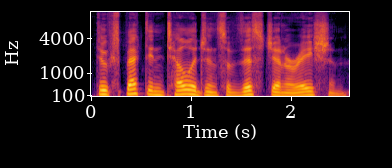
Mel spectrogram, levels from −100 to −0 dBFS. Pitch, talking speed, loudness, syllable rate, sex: 135 Hz, 140 wpm, -19 LUFS, 5.6 syllables/s, male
